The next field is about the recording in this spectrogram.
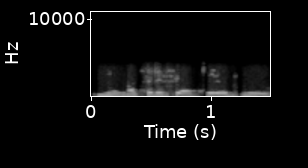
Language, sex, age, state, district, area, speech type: Urdu, female, 18-30, Bihar, Khagaria, rural, conversation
